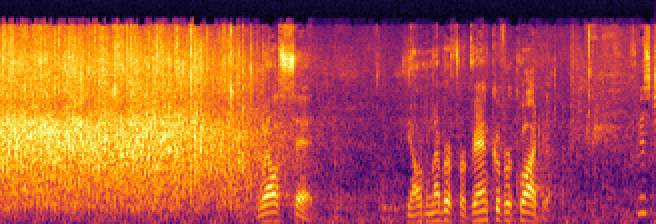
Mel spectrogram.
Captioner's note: applause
